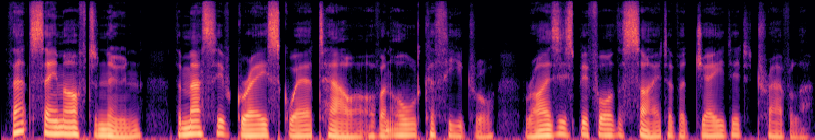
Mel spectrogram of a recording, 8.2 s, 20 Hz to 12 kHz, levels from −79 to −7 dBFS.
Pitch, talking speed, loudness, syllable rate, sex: 95 Hz, 145 wpm, -21 LUFS, 4.7 syllables/s, male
